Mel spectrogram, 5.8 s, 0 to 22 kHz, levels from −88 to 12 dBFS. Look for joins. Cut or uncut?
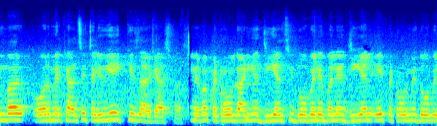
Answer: cut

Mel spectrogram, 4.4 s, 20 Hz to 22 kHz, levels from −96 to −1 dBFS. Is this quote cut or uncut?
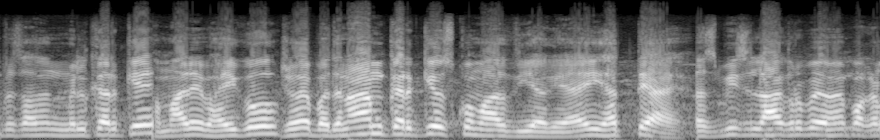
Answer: cut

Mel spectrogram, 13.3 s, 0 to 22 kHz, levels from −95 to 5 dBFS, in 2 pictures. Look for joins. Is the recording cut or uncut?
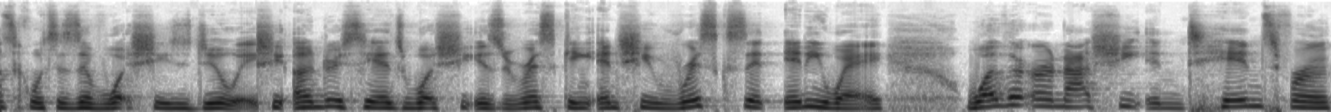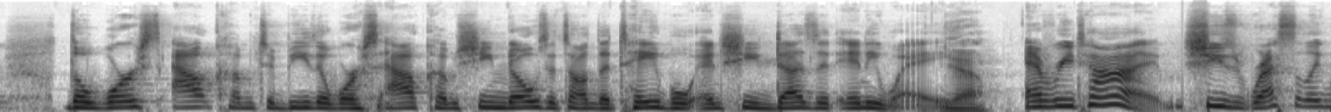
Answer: cut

